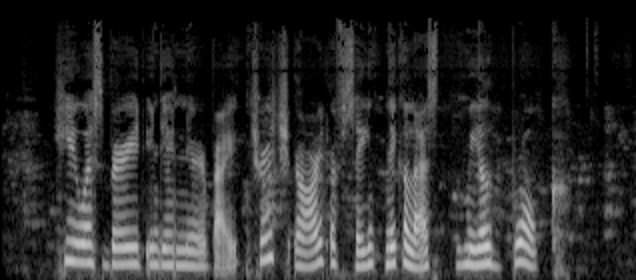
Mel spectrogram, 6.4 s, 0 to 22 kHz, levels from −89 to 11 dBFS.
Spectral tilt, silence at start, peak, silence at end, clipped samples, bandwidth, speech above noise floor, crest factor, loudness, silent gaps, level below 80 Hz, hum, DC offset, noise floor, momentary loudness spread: -5.5 dB/octave; 0.6 s; -4 dBFS; 0.75 s; under 0.1%; 16 kHz; 34 dB; 18 dB; -21 LUFS; none; -60 dBFS; none; under 0.1%; -54 dBFS; 9 LU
